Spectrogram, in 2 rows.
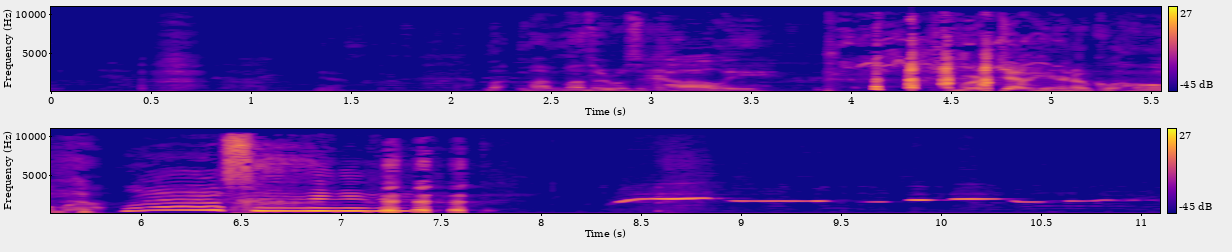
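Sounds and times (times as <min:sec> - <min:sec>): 
speech: 0:02.2 - 0:07.9
laughter: 0:03.9 - 0:07.8
person whistling a wavering tune: 0:08.4 - 0:11.0.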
